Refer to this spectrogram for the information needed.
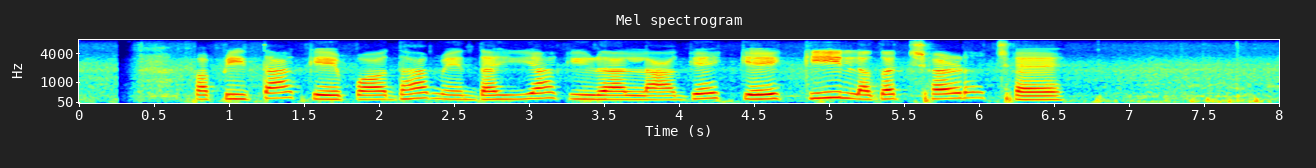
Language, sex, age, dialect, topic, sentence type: Maithili, female, 51-55, Angika, agriculture, question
